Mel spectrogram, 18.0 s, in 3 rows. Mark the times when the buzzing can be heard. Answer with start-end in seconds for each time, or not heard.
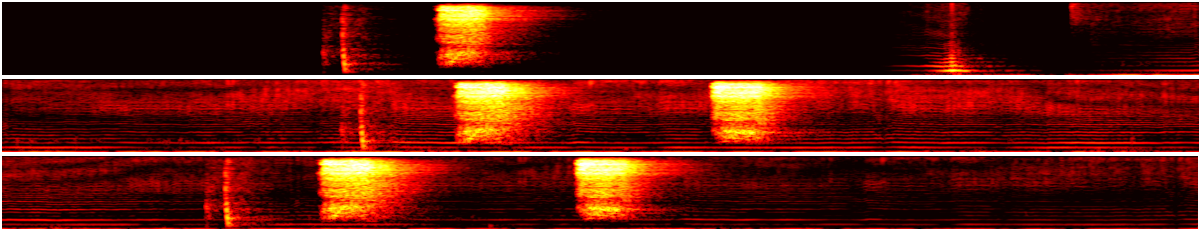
4.5-17.9.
